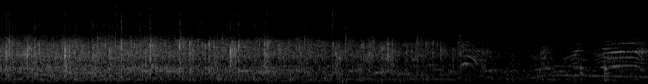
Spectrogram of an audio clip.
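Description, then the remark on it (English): A church audience claps steadily at a preacher's call in a dense, continuous wash of applause that thins slightly toward the end, where voices call out and cheer over the clapping. “If you're not clapping, you're the one I'm talking about.”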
